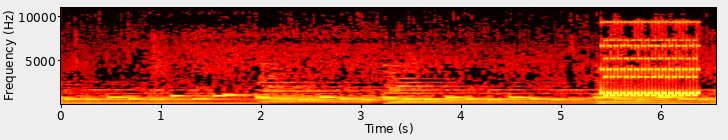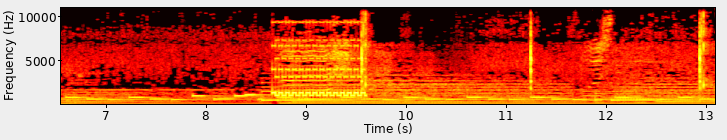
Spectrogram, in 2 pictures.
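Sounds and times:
electronic telephone ring: 5.4s - 6.4s, 8.6s - 9.7s.

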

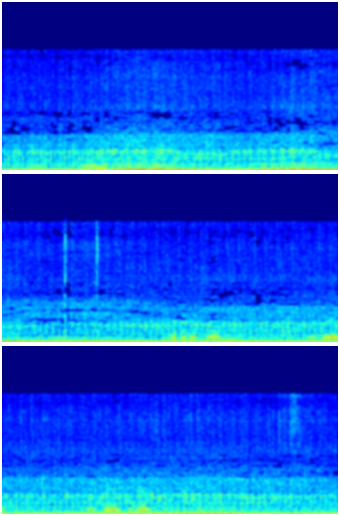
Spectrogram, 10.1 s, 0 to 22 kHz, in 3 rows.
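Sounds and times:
truck engine running: 0.0s - 10.0s.

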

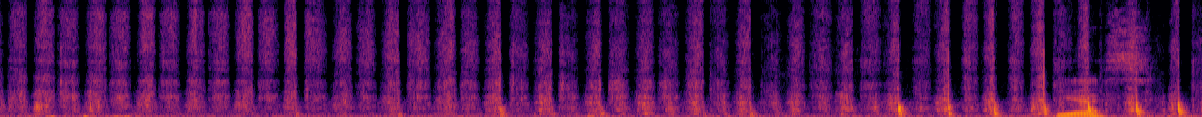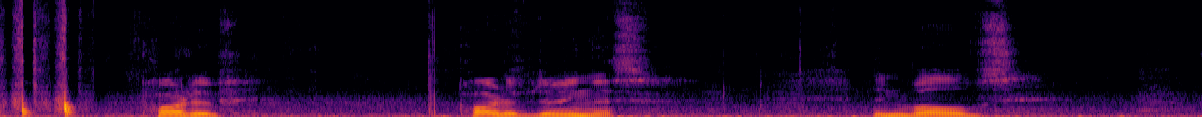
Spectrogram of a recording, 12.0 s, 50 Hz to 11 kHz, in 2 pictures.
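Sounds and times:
plastic scraper scraping metal: 0.0s - 6.4s.

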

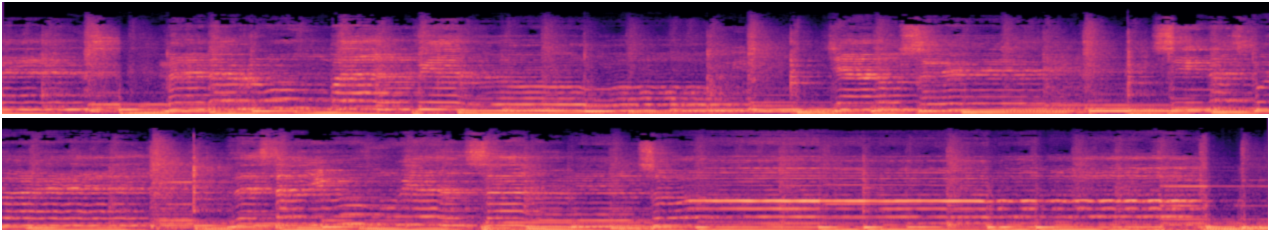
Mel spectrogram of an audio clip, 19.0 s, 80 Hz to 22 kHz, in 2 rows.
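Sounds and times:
bass line: 0.0s - 19.0s
electric guitar melody: 0.0s - 19.0s.

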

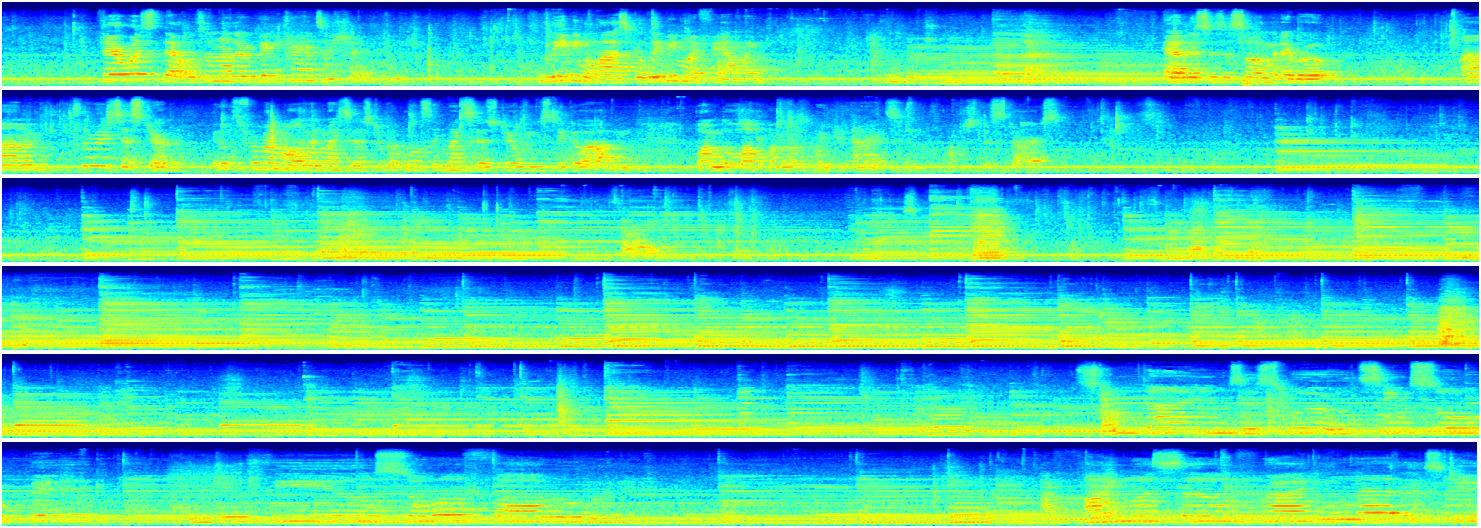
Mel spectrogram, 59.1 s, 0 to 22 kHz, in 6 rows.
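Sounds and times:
acoustic guitar playing: 0.0s - 13.7s, 18.1s - 59.0s.

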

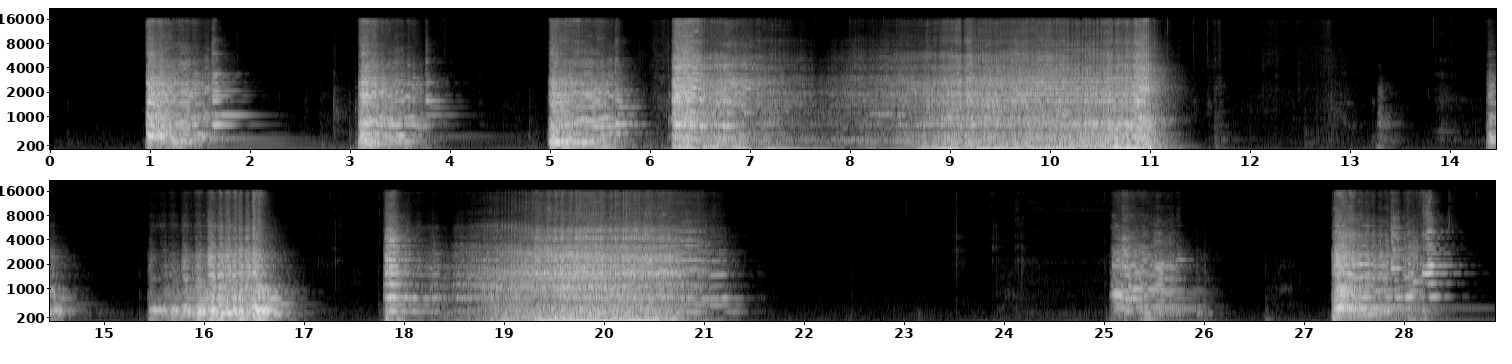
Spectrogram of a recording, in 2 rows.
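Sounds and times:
bowed cello: 1.0s - 2.1s, 3.0s - 4.1s, 5.0s - 11.4s, 14.3s - 17.0s, 17.8s - 21.5s, 25.0s - 26.3s, 27.2s - 28.6s.

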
